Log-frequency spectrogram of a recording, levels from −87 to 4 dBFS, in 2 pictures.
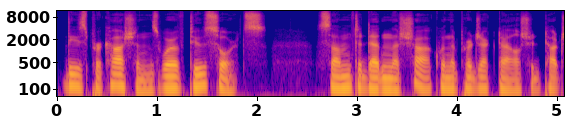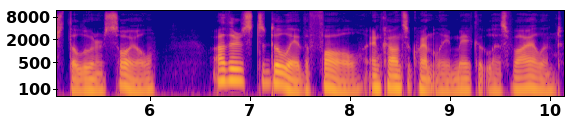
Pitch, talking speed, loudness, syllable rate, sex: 105 Hz, 175 wpm, -20 LUFS, 5.0 syllables/s, male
